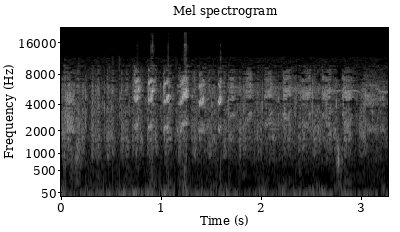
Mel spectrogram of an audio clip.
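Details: Swiftlet calling sound, produced in stereo to attract swiftlets; a rapid run of high, rattling chirps and twitters, louder pulses in the middle, fading to softer chatter.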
